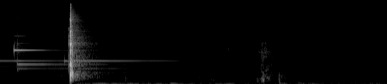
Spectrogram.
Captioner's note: lid thuds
